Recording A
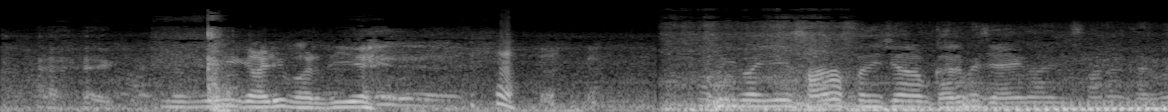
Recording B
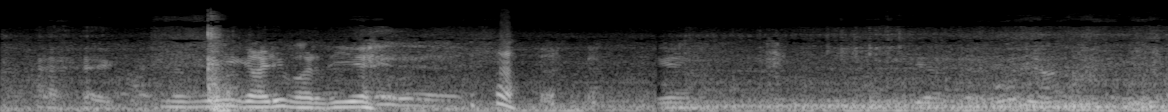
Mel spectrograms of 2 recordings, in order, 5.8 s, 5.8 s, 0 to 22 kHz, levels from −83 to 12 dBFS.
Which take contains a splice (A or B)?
A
